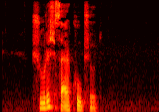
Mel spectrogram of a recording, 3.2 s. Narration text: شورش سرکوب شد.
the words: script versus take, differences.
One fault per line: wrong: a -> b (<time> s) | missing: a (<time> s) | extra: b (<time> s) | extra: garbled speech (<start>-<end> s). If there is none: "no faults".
no faults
